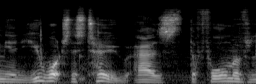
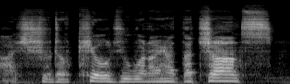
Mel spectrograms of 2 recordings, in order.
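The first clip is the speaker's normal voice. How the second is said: spoken through tightly clenched teeth; 3 semitones higher, 4 dB louder than usual. A player swings at Raylo, and the storyteller voices Raylo's reply through gritted teeth. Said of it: "As you hear him with gritted teeth".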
